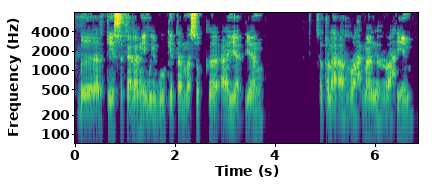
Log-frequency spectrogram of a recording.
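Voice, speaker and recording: A man teaching Quran recitation in an online class, patiently correcting students and demonstrating words slowly and drawn out. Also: on the low side, gravelly, darkish tone, dull audio.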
